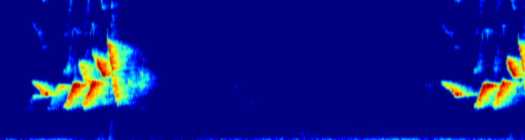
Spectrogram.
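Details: ['Papa-capim, a double-collared seedeater kept in Aracaju, Brazil, delivering its tui-tui limpo song. A high, sharp phrase of quick rising buzzy notes is followed by a long pause, then the phrase begins again at the end.']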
